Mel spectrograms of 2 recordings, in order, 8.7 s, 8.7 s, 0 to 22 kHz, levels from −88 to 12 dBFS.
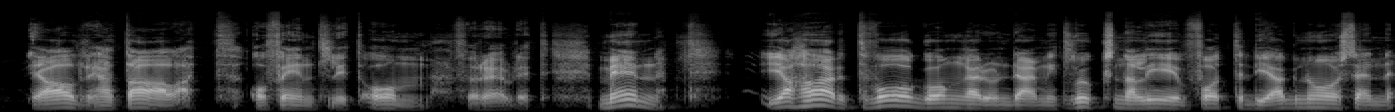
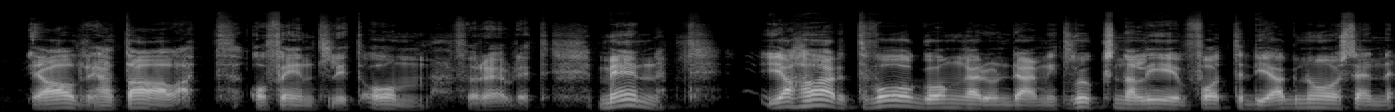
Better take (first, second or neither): neither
